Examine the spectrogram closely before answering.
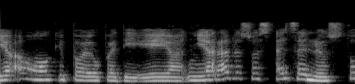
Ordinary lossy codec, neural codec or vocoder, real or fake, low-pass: MP3, 32 kbps; codec, 24 kHz, 0.9 kbps, WavTokenizer, medium speech release version 1; fake; 7.2 kHz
